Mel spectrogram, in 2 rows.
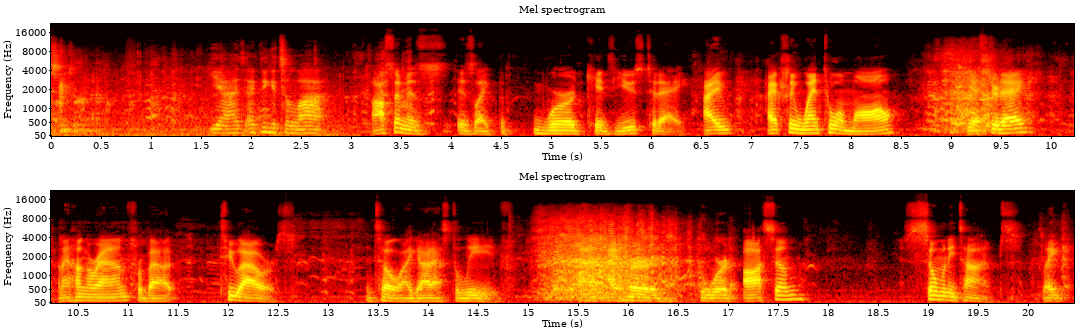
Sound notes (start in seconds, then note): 15.0 audience laughing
